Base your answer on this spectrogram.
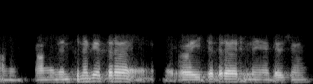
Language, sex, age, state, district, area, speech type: Malayalam, male, 30-45, Kerala, Malappuram, rural, conversation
